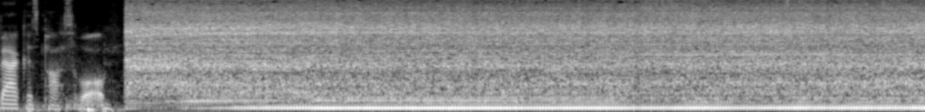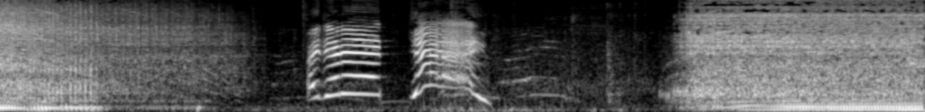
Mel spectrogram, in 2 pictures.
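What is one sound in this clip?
A jigsaw buzzes loudly as it cuts through wood.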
